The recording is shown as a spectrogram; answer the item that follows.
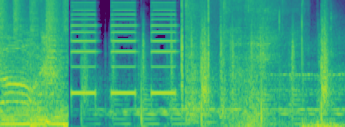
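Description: Rock music cuts off about a second in and three short, evenly spaced electronic alarm beeps sound. A quieter music track with a beat then starts.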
